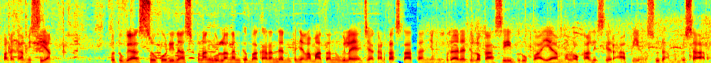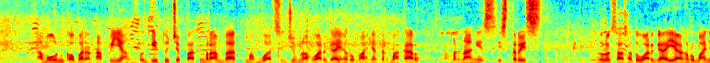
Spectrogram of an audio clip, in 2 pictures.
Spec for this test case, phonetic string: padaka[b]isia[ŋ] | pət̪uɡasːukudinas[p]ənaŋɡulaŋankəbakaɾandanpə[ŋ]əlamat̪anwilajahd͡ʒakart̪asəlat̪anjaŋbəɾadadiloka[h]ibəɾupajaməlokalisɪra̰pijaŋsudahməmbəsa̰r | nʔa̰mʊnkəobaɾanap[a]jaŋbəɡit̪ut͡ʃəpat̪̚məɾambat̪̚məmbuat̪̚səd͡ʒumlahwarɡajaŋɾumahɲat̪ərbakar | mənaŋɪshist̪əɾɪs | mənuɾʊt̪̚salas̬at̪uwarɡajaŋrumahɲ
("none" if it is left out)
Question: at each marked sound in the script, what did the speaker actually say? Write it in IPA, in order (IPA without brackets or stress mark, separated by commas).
m, ŋ, p, ɲ, s, i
